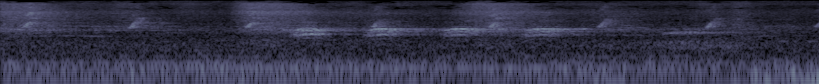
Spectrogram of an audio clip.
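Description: Birds chirping over a low steady hum. One bird repeats a short rising chirp about twice a second, and a second, warbling call joins it for about a second and a half in the middle.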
